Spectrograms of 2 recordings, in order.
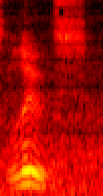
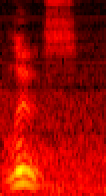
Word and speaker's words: Lutz: Yes, Lutz is how you pronounce Danny Bautista Jr.'s hometown. Lutz.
